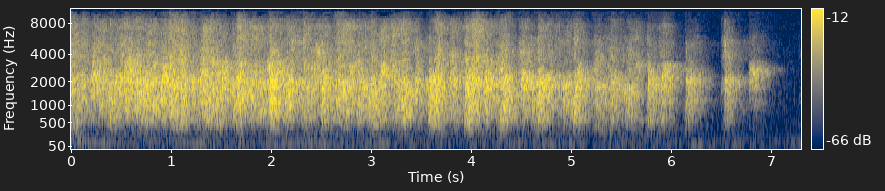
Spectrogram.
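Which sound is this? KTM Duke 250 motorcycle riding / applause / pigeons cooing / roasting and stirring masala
applause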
